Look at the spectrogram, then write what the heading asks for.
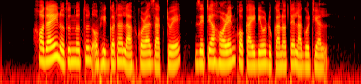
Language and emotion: Assamese, neutral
